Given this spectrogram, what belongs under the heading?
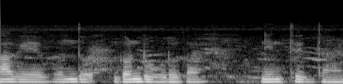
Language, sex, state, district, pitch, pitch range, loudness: Kannada, male, Karnataka, Koppal, 115 Hz, 110-120 Hz, -17 LUFS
